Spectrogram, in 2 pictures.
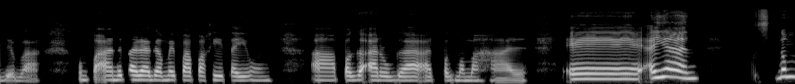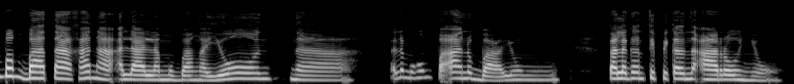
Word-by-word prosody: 'di - - -7
ba? - - -10 0.4
Kung 205 - -7
paano 205 0 -2
talaga 210 -1 +3
maipapakita 200 -1 -4
yung, 190 0 -8 0.4
ah, 195 0 -4
pag-aaruga 190 -2 -1
at - - -22
pagmamahal. 175 - -8 0.4
Eh, 250 +1 +2
ayan, 315 -3 +4 0.6
s - - -17
nong 355 +4 +1
bang 375 -4 +5
bata 280 -3 +5
ka, 275 +4 +2
naalala 225 -5 +2
mo 215 0 -1
ba 205 0 -1
ngayon 260 +6 0 0.2
na 225 -2 -1 0.8
alam 330 - -3
mo - - -4
kung, 320 +1 -7
paano 280 -1 +1
ba 190 -5 0
yung 210 0 -7 0.5
talagang 275 +1 +5
tipikal 270 -2 +1
na 255 0 0
araw 225 -1 +3
niyo. 195 -1 -7
215 Hz, 130 wpm, -18 LUFS, 195-265 Hz, 0.8 s, bang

